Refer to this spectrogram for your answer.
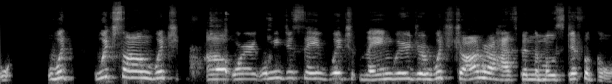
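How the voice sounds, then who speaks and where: With a New York accent, a woman speaks at a high pitch and a moderate pace, with ordinary pitch variation. The sound is dry and close with no echo. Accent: New York American. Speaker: entertainment interviewer. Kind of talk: interview. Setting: Instagram live video call.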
